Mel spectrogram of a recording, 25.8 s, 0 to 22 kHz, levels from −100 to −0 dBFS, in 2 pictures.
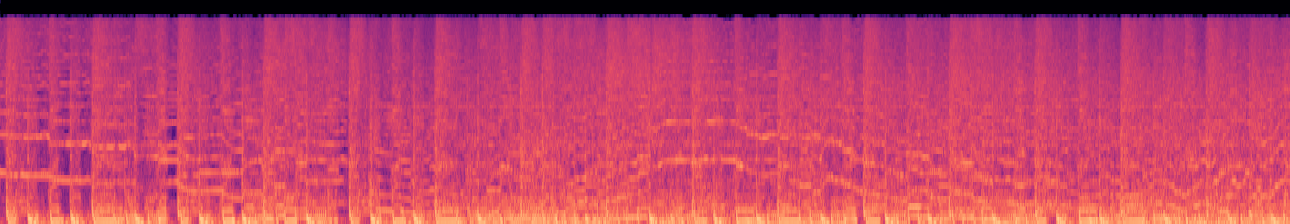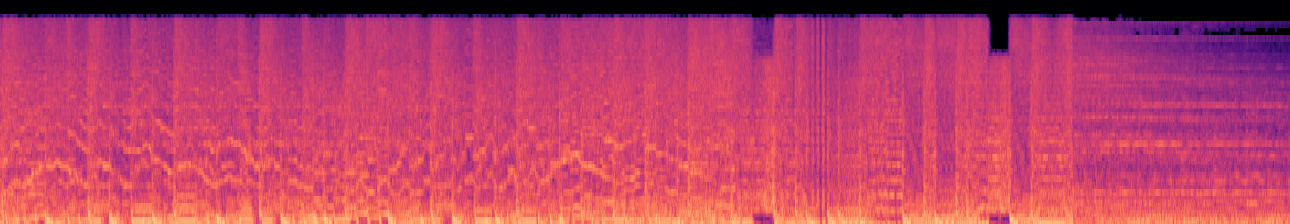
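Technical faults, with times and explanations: No technical faults detected.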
